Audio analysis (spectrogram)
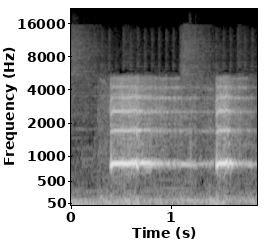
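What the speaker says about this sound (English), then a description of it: "And if I want a steam whistle" A steam whistle sound effect sounds twice, a loud shrill chord-like blast lasting about half a second, then a shorter second toot after a brief gap.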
